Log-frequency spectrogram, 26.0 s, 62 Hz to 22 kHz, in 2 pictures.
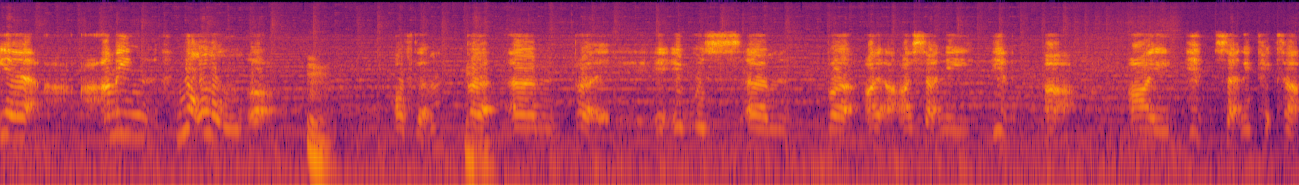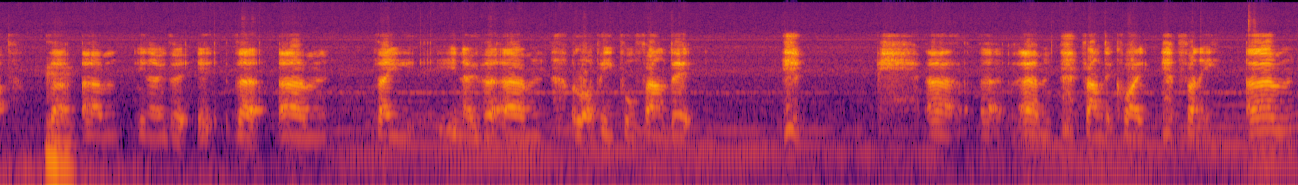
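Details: Stuttering with blocks, repetitions and many fillers in an adult woman who has stammered since childhood (onset stated as about age two or three, and also as age seven, 33 years ago).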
